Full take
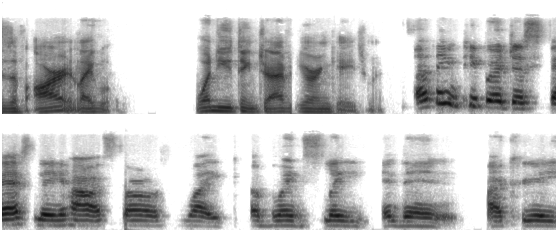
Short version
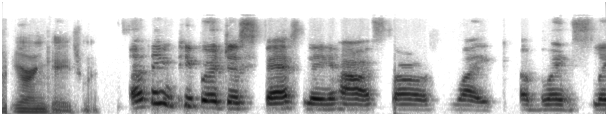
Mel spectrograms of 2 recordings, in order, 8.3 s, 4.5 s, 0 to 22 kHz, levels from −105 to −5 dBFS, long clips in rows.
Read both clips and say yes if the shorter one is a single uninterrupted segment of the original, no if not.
yes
